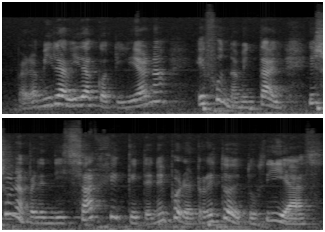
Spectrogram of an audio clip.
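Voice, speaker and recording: A woman speaks at a fairly slow pace with very wide pitch swings. There is audible room echo and noticeable background noise. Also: medium pitch for a woman. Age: 70s. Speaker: feminist activist and writer. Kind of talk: interview. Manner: halting.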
